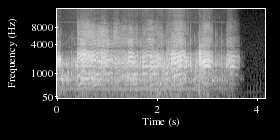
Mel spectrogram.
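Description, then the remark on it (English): Dolphins chatter in a dense, loud stream of high squeaky whistles and buzzy squawks that overlap for about three seconds before cutting off abruptly, with a faint steady hum underneath. “That's the sound of dolphins explained by How on Earth's Jim Pullen.”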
